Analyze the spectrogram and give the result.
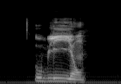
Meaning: inflection of oublier: 1. first-person plural imperfect indicative 2. first-person plural present subjunctive
- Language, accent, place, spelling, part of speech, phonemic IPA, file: French, France, Lyon, oubliions, verb, /u.bli.jɔ̃/, LL-Q150 (fra)-oubliions.wav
